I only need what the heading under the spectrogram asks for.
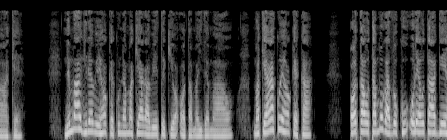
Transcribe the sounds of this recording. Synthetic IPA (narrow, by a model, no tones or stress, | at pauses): akɛ | nemaːɣiɾɛweːɦɔkɛkunamakeaɣaweːtekiɔʔɔtamaiðɛmaɔ | makeaɣakweːhɔkɛka | ɔtaotamoɣaðokuʔoɾeaotaːɡeː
